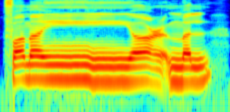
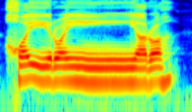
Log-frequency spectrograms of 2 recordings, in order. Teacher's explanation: درست ادائیگی یہ ہوگی فَمَن يَعْمَلْ، یعنی نون کو یا میں ملا کر غنہ کر کے پڑھیں گے، اور خَيْرًا يَرَهُ، یعنی تنوین کو یا میں ملا کر غنے کے ساتھ پڑھیں گے۔ یاد رکھیں دونوں جگہ ناک میں آواز لے جا کر ایک الف کے برابر غنہ کریں گے، یعنی تقریباً 1 سیکنڈ۔ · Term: ادغام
